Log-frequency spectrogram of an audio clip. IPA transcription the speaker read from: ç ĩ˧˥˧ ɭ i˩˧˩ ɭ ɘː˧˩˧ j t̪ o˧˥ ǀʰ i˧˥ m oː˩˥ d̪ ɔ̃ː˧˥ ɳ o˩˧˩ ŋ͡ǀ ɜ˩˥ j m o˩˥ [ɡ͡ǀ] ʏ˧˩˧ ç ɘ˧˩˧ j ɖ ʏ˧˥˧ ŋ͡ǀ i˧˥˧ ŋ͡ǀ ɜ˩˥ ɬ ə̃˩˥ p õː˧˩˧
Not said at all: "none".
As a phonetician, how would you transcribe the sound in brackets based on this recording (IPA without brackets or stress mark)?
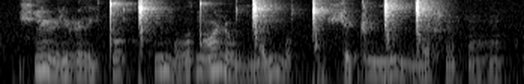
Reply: ɡ͡ǀ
